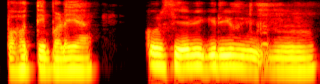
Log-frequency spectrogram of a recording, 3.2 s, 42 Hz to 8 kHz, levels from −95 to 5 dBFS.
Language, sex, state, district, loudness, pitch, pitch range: Hindi, male, Uttar Pradesh, Budaun, -18 LUFS, 115 Hz, 110-125 Hz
